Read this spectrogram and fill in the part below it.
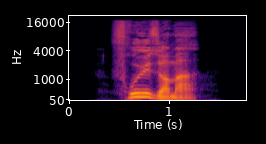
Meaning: early summer
- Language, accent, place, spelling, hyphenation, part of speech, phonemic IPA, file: German, Germany, Berlin, Frühsommer, Früh‧som‧mer, noun, /ˈfʁyːˌzɔmɐ/, De-Frühsommer.ogg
